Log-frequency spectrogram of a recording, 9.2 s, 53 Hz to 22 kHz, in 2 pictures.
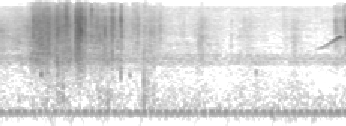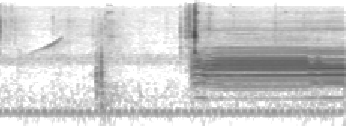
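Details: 1969 Buick Special Deluxe 430 big-block with big cam, parked fall 2021 to spring 2023, restarted in warm weather after finding the choke had been mechanically closed all the way: catches at once and settles into a steady, even idle with no misses; some choke smoke.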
